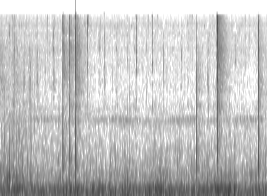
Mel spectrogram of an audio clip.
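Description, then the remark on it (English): A campfire crackles and pops steadily over a low, rumbling roar of flames, with sharp snaps scattered irregularly throughout and a faint steady tone in the background. “I'm gonna break up the fire, if that's okay.”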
